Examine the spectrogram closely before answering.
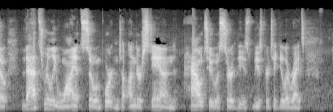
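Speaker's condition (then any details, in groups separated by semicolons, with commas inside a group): No condition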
